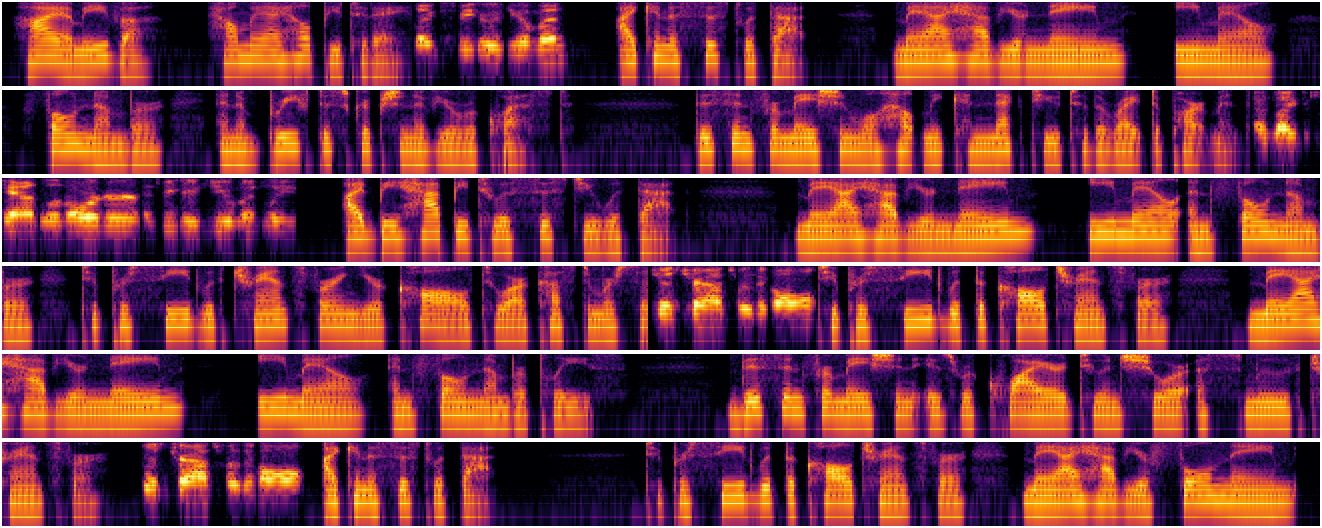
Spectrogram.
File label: conversation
